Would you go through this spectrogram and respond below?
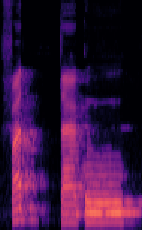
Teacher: Bertemu waw sukun, maka kita membacanya 2 harokat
